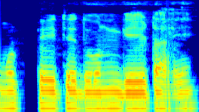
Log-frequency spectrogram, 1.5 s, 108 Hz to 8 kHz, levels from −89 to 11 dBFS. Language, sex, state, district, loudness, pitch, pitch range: Marathi, male, Maharashtra, Nagpur, -22 LUFS, 120 Hz, 115-125 Hz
